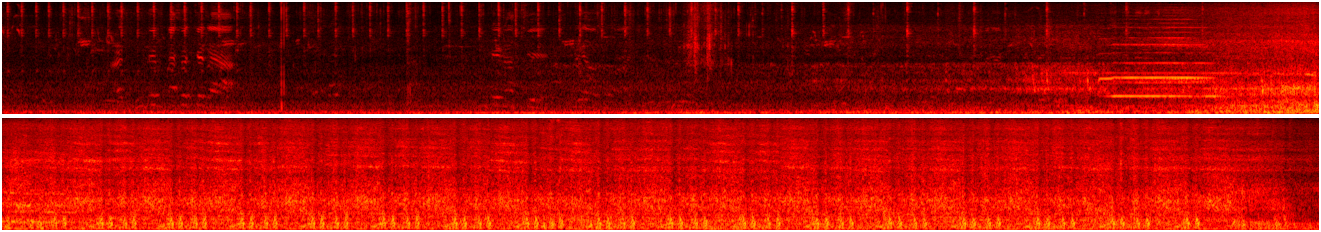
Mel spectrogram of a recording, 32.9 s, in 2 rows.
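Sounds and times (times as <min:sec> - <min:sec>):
train horn: 0:13.7 - 0:15.4
train wheels clattering over rail joints: 0:15.0 - 0:32.7.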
